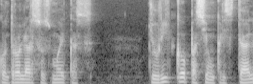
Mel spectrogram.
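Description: With ordinary pitch variation, the speaker uses an unforced reading voice.

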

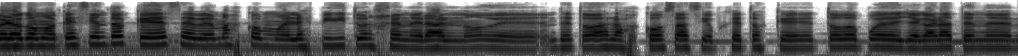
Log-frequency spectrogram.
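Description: A woman keeps her intonation fairly even and her pitch medium while talking at a moderate pace. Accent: Rioplatense. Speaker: book content creator. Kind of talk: casual chat.

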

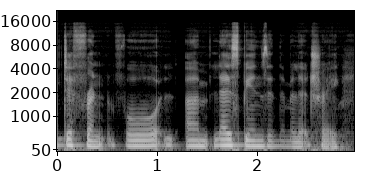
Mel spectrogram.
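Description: A woman speaks in a dark, mellow tone with a southern English accent. The recording is very clean, and the background is silent. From London (Harrow). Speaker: former army nurse and campaigner. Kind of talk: interview.

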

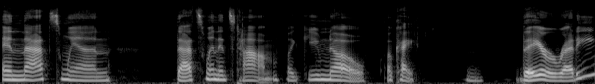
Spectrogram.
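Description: In a Kentucky accent, the speaker goes at a very slow pace with long, frequent pauses and ordinary pitch variation, the sound dry and close with no echo. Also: woman, medium pitch for a woman. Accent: Southern US (Kentucky). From US South, western Kentucky. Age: 30s. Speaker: nurse turned healthy living coach. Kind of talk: casual interview. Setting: studio.

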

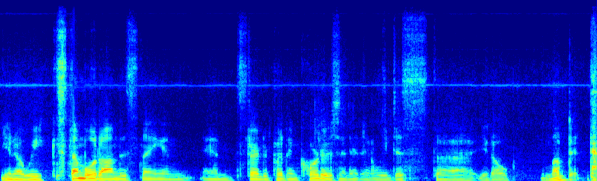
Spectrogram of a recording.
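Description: A man speaks with a very deep, low pitch at a moderate pace. His intonation is fairly even, but his loudness swings widely. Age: 50s. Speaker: games journalist. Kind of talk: interview. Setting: video call.

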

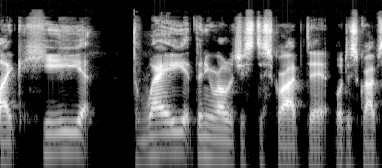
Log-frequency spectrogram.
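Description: On a very clean recording with a silent background, a man with an English accent speaks in a bright, sharp tone with ordinary pitch variation. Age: 20s. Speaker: psychology student. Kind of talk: casual chat.

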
